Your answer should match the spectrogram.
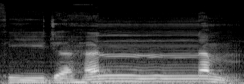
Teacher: النون المشددة تغن بمقدار حركتين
